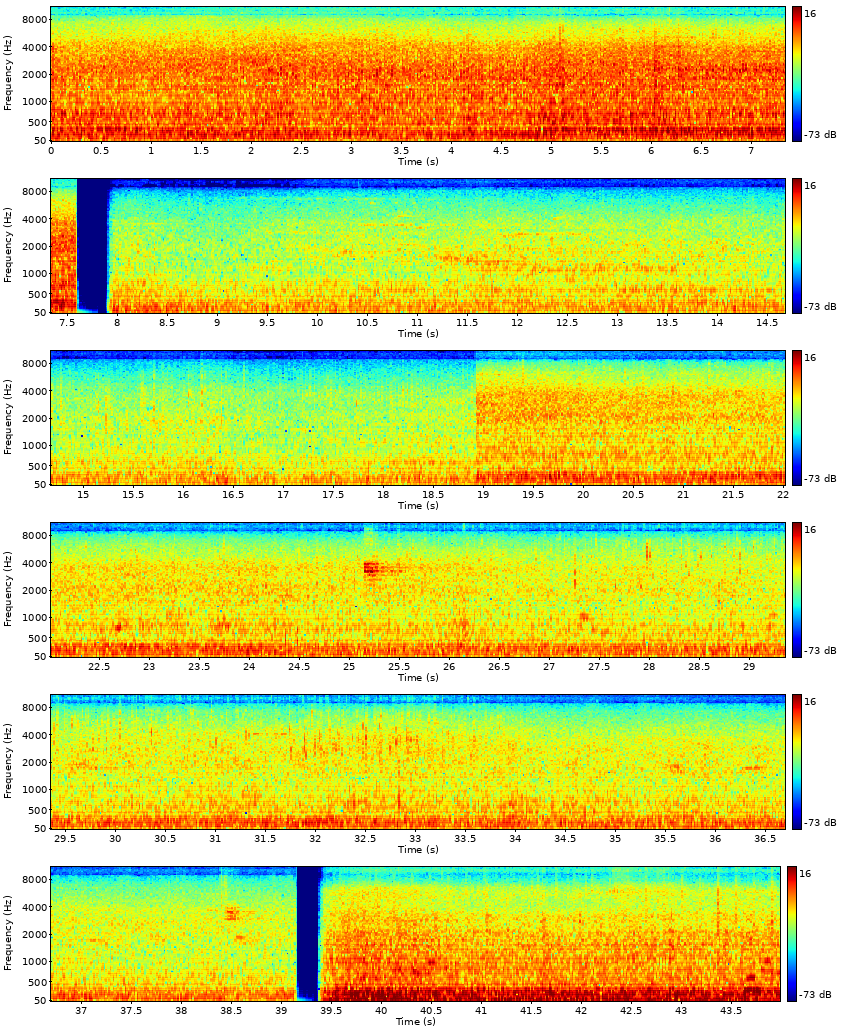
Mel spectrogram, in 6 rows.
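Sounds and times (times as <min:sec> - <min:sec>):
flowing water rushing: 0:19.0 - 0:35.5.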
